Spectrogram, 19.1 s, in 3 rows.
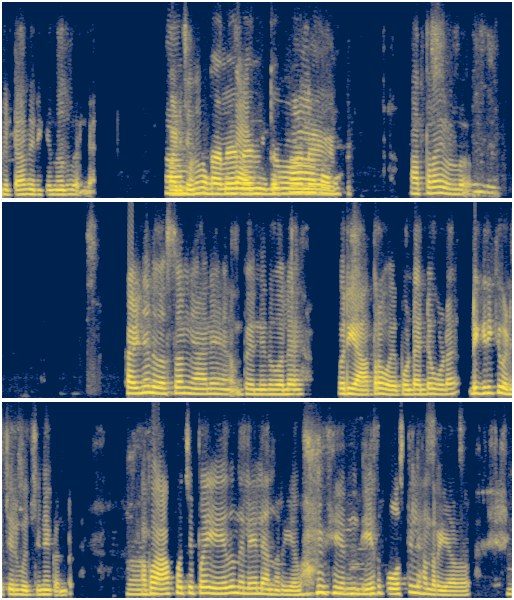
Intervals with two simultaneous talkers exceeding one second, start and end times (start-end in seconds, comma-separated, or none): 2.1-3.9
